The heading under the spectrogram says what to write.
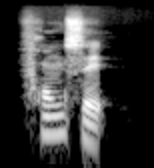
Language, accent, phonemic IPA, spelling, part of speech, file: French, France, /fʁɔ̃.se/, froncer, verb, LL-Q150 (fra)-froncer.wav
- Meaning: 1. to scowl, to frown 2. to gather (fabric)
